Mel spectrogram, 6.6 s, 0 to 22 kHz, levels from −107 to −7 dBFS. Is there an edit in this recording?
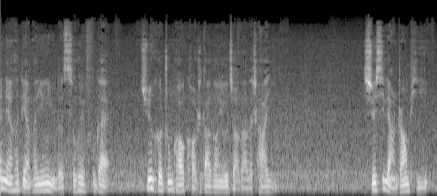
no; 0 cuts

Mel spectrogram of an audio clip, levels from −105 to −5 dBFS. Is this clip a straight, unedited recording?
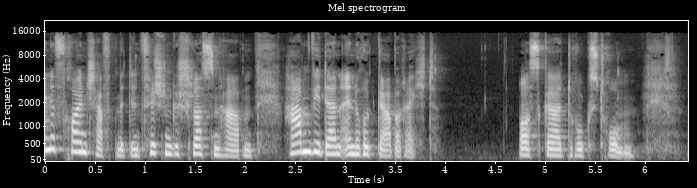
yes; 0 cuts

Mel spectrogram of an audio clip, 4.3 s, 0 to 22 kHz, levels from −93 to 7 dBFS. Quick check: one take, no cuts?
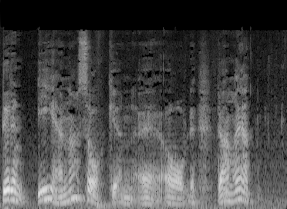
yes; 0 cuts

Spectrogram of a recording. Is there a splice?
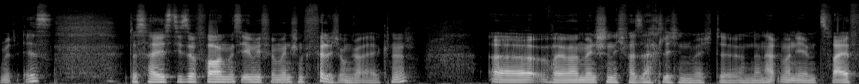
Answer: no; 0 cuts

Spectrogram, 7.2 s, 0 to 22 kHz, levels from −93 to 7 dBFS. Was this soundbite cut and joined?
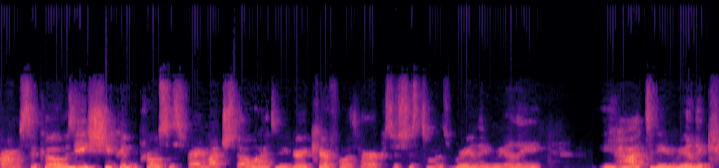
no; 0 cuts

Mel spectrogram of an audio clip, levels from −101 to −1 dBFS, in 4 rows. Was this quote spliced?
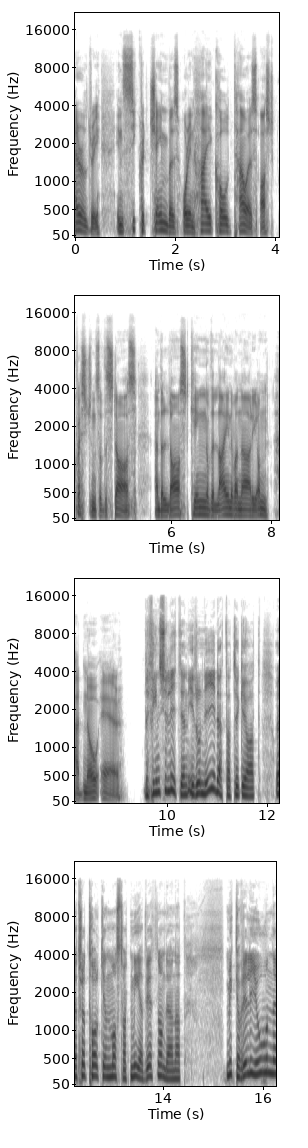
yes; 1 cut; at 2.0 s

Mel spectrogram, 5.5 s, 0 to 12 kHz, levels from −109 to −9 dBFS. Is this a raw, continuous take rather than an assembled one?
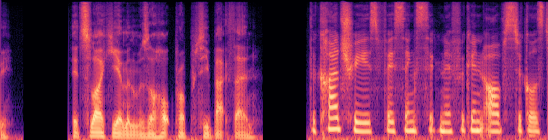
no; 1 cut; at 2.9 s

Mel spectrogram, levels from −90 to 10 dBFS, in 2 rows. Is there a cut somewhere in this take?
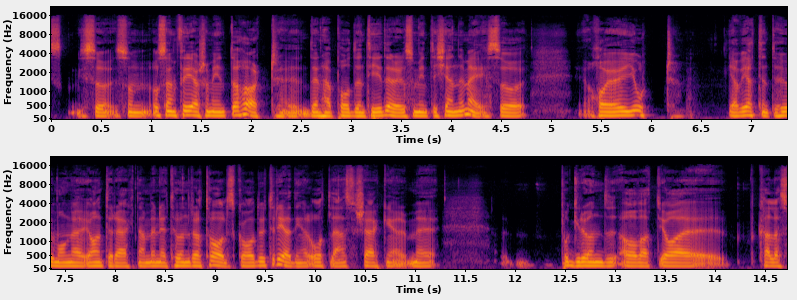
no; 0 cuts

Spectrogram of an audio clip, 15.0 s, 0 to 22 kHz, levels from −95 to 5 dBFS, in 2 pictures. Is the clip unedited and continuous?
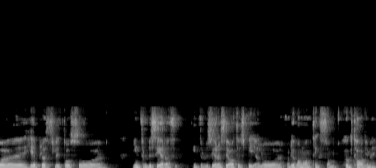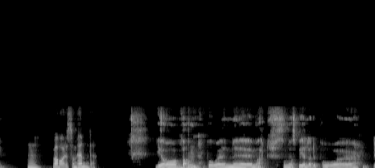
yes; 0 cuts

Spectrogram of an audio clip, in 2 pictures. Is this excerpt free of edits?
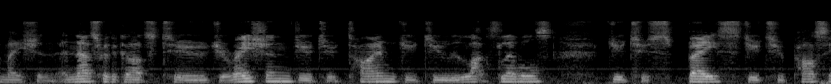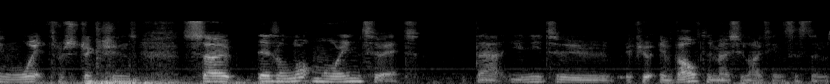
yes; 0 cuts

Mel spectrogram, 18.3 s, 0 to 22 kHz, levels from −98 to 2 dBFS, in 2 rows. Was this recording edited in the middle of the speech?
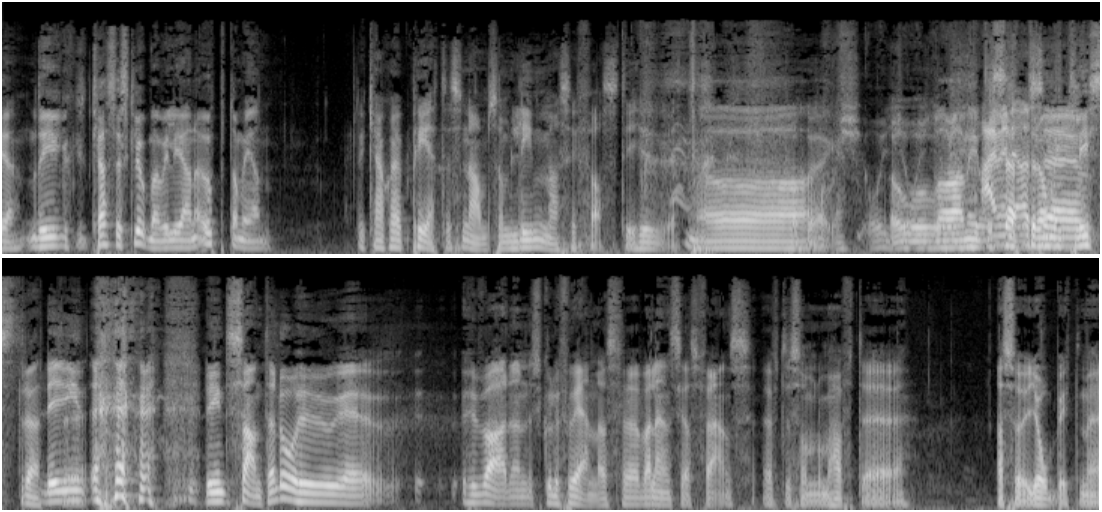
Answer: no; 0 cuts

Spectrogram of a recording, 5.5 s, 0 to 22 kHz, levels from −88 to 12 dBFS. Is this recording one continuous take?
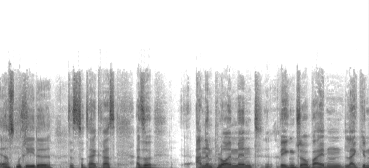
no; 1 cut; at 1.0 s

